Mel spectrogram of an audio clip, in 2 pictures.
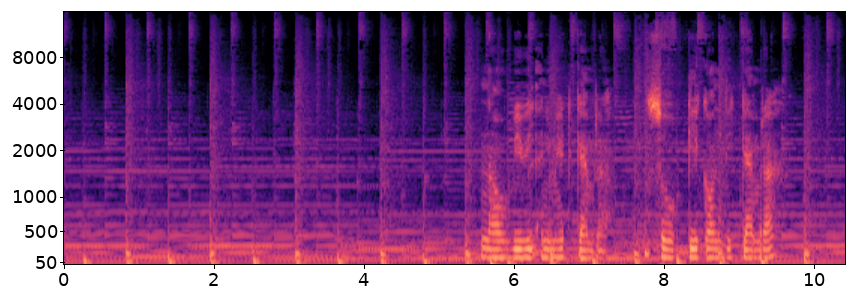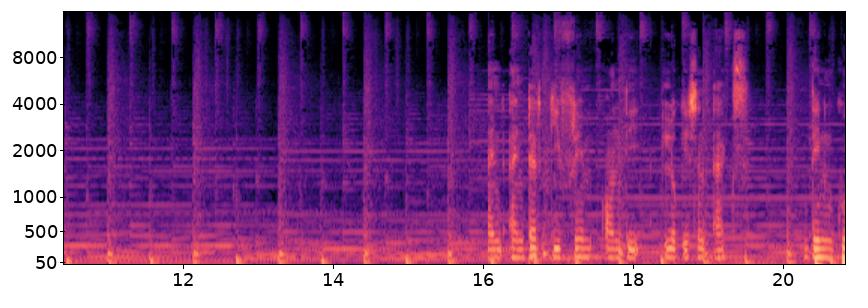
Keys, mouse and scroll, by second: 0.6-1.2 scroll up 2, 3.3 click, 4.4 scroll down 1, 7.9 click, 13.7 click, 17.5-20.8 drag.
